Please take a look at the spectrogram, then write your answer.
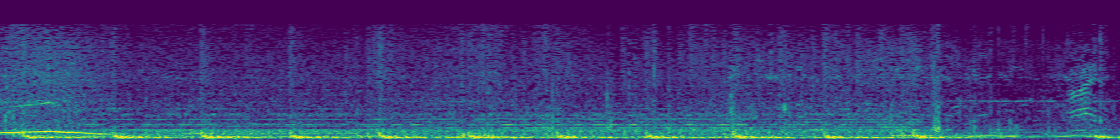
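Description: A car engine revs loudly and steadily, its roar rising and falling, with tires squealing in brief sharp bursts, especially near the end.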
